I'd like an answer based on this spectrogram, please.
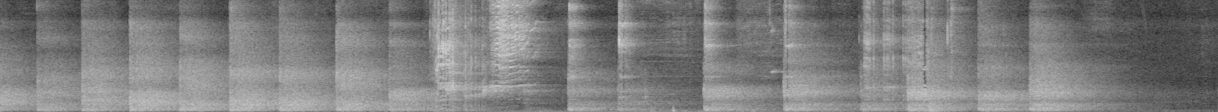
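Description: Footsteps on a hard tiled floor in empty, bare rooms, about two steps a second, each with a short echo, with a brief scraping about halfway through; the steps fade out near the end.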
